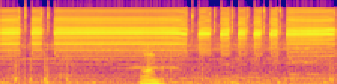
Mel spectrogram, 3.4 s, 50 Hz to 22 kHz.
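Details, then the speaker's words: Susan 1020np digital no.1 amplifier on test during repair, with a wire spring added and drawing 47 amperes: a steady, harsh high-pitched buzz in long even stretches with brief breaks and no crackle or dropout; the amplifier works normally. "Testing natin, ito yung tunog nya. Ayan. Straight lang natin yung tunog."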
